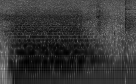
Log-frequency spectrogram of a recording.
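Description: Electronic keyboard sounding one sustained, orchestral-style chord that holds steady and then fades away after about a second and a half.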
